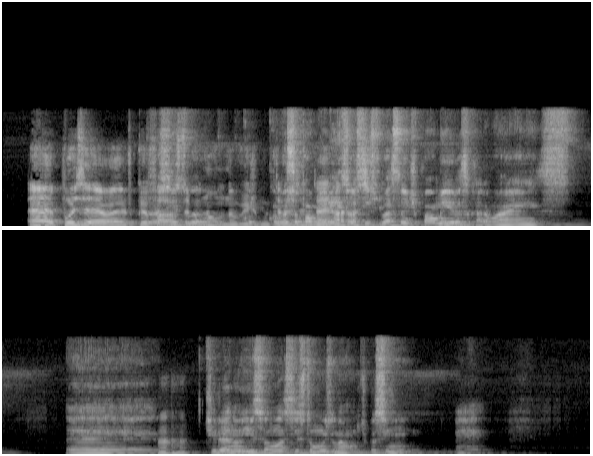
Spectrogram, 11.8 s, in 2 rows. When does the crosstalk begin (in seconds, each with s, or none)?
1.4 s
